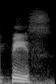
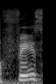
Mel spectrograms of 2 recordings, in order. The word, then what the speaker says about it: face: There are some people who cannot pronounce the per sound, they replace that with the fur sound. For example, if I have a word which is face, they replace that and say pace.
